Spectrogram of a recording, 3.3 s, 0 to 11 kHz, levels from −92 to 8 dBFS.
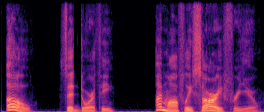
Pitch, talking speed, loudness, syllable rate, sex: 130 Hz, 145 wpm, -18 LUFS, 5.4 syllables/s, male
